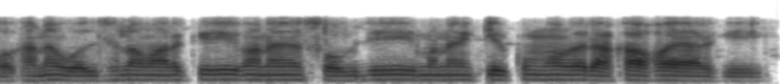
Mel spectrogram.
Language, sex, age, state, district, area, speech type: Bengali, male, 18-30, West Bengal, Uttar Dinajpur, rural, conversation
